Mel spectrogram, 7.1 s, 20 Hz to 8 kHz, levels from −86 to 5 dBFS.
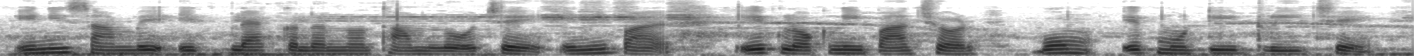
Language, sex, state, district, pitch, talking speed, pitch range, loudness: Gujarati, female, Gujarat, Valsad, 170 Hz, 160 wpm, 160-185 Hz, -15 LUFS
